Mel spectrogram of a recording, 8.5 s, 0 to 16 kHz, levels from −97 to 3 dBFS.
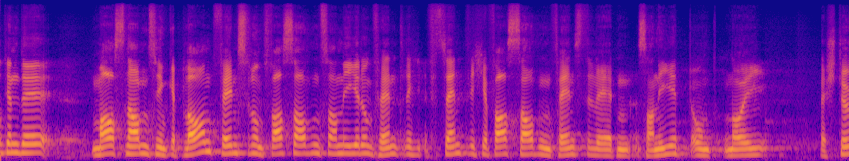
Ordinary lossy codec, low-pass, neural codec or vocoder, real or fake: none; 14.4 kHz; autoencoder, 48 kHz, 32 numbers a frame, DAC-VAE, trained on Japanese speech; fake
